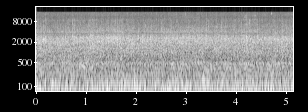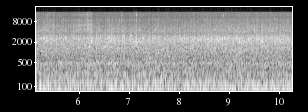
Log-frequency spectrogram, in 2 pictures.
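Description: A steady low rumble under an even hiss, unchanging throughout, with no distinct events: outdoor ambient noise in the rain.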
